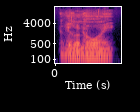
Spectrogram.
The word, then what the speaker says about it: Illinois: was born in libertyville illinois am i supposed to pronounce the s at the end of illinois no i think it's just illinois okay sorry about that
